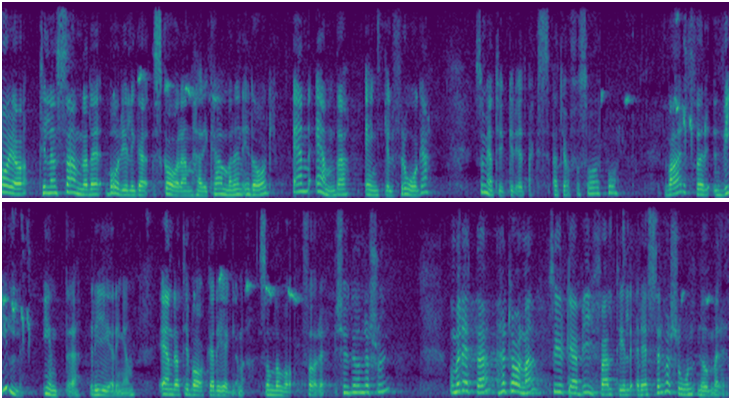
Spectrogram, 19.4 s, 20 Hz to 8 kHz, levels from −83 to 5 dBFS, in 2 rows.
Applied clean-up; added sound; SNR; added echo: neural mask model Resemble Enhance denoiser.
